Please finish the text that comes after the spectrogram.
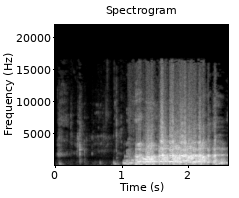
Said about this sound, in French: La dernière gorgée, j'ai du mal à passer, je peux me permettre.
